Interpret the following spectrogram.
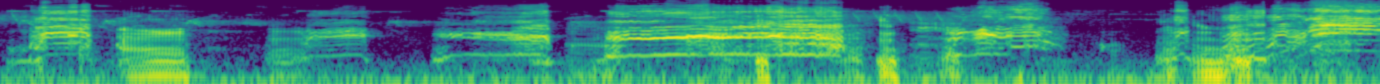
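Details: Wild boar in a forest setting, giving loud harmonic squeals and shrieks in irregular bursts of one to two seconds, with brief quieter gaps and some grunting between them.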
